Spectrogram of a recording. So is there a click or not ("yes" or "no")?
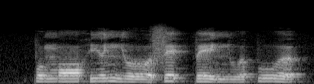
no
